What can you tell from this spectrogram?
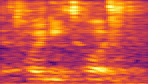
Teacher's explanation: the vowel as in verse, and oi, as in voice. They become almost the same.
